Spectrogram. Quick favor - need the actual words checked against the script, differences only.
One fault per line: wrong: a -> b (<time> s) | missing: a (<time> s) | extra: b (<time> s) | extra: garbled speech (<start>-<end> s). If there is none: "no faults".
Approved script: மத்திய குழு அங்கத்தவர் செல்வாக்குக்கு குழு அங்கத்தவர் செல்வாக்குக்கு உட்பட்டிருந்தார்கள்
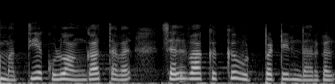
missing: குழு அங்கத்தவர் செல்வாக்குக்கு (2.3 s)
